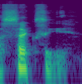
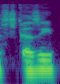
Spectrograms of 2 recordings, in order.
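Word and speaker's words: SCSI: least was there not some sort of a push to try to pronounce that uh as sexy as csi and eventually lost to the scuzzy pronunciation you know i i think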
